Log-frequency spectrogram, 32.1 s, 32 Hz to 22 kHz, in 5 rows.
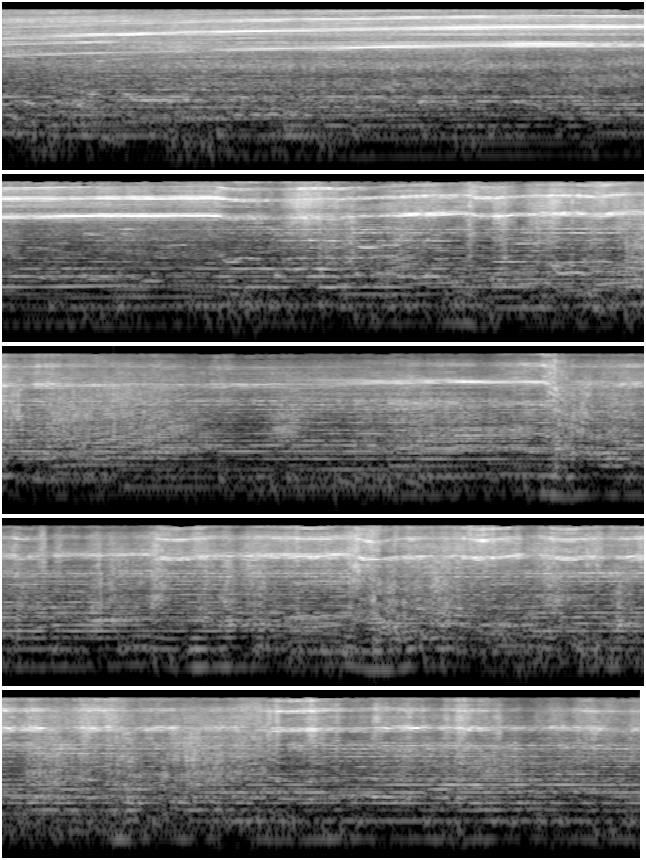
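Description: Background music over an electric model helicopter, a Compass 7HV. Its motor whine rises in pitch as the rotor spools up over the first nine seconds or so, then holds high and wavers as the helicopter is flown hard.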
